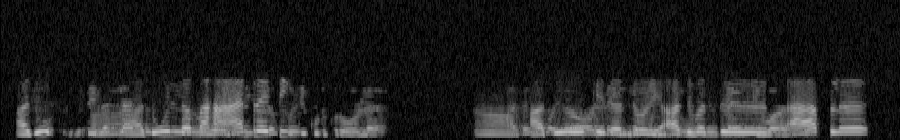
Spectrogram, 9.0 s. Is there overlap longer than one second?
Yes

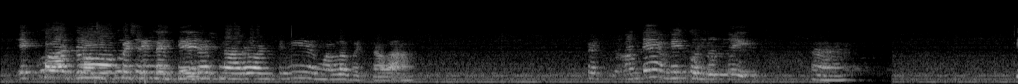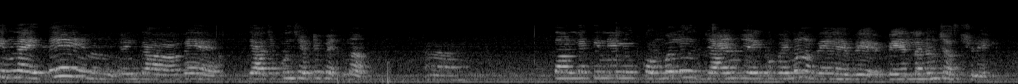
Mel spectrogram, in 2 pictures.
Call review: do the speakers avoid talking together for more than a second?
No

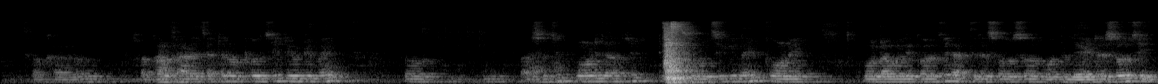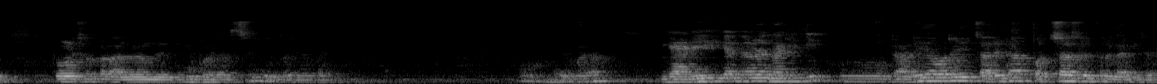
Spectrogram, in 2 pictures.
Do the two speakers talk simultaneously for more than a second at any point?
No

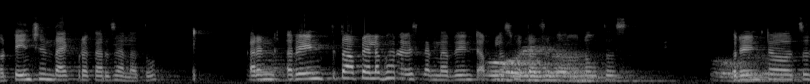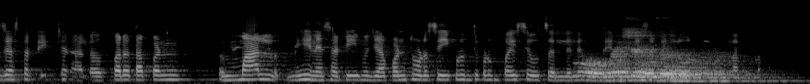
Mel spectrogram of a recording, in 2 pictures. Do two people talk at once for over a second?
Yes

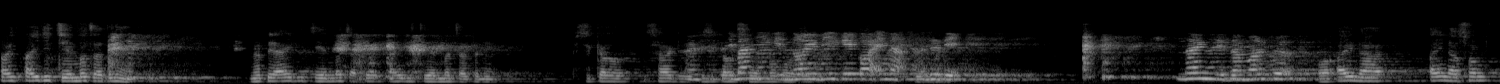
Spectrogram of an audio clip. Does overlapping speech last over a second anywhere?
Yes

